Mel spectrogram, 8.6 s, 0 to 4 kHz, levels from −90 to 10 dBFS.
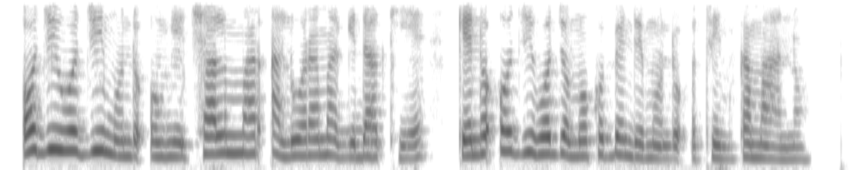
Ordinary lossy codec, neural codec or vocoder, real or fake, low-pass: none; vocoder, 44.1 kHz, 128 mel bands, Pupu-Vocoder; fake; 3.6 kHz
